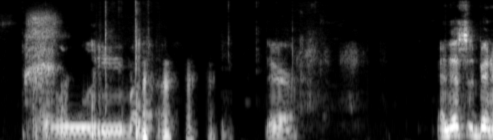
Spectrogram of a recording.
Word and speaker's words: Colima: Oh, take the N at the end. Not Coleman. Colima.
